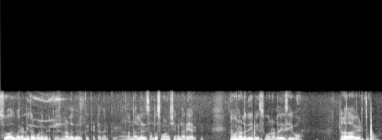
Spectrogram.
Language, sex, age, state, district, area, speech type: Tamil, male, 30-45, Tamil Nadu, Nagapattinam, rural, spontaneous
